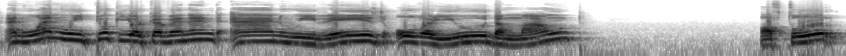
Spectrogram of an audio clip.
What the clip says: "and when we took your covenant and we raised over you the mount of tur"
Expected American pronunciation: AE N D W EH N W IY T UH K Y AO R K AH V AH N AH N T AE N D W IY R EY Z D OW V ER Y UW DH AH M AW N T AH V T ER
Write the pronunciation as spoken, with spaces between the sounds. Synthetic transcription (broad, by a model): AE N D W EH N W IY T UH K Y AO R K AH V AH N AH N T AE N D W IY R EY Z D OW V ER Y UW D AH M AW N T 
